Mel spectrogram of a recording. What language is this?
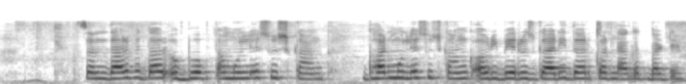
Bhojpuri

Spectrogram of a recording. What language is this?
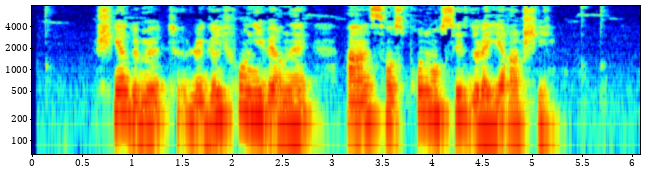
French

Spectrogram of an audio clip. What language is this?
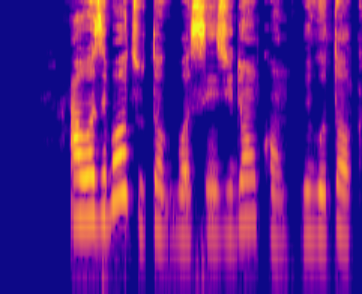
Nigerian Pidgin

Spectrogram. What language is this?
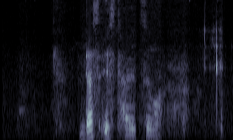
German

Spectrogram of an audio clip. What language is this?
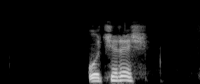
Uzbek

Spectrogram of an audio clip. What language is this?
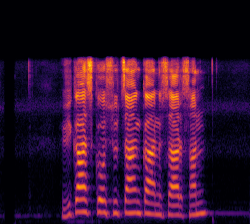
Nepali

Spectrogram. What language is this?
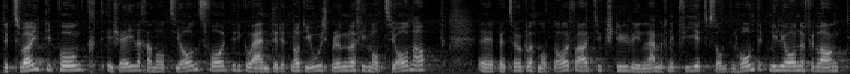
Swiss German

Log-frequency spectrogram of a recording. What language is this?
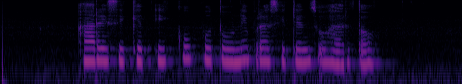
Javanese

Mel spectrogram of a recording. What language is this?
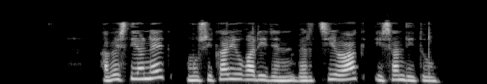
Basque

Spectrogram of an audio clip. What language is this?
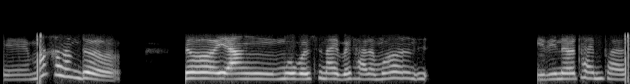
Bodo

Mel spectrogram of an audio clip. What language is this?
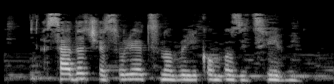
Georgian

